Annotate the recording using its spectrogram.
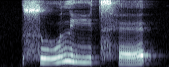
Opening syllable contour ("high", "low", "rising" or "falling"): rising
